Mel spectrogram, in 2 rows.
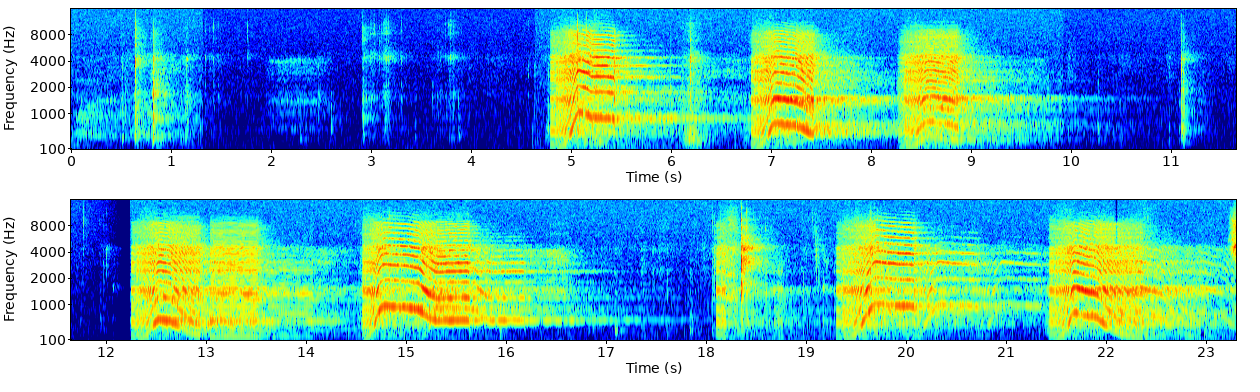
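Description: A Stylophone Gen-X1 synthesizer plays with reverb added: bright, buzzy notes with gliding pitch come in grouped phrases, each trailing off into echo, between brief quiet gaps.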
